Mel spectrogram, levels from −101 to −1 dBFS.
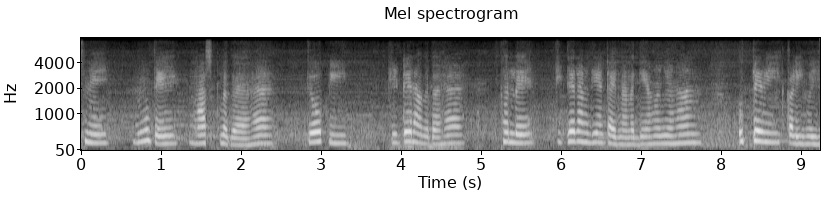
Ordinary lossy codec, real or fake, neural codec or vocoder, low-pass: none; fake; codec, 32 kHz, 1.9 kbps, SNAC; 7.2 kHz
